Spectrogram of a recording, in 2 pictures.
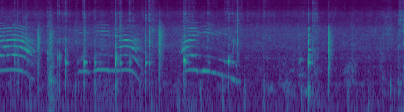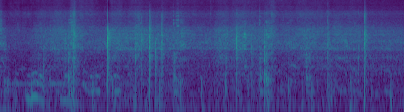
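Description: Mustard paste is added to a hot pan and stirred, giving a rising sizzle and steamy hiss with repeated spoon scrapes; the first few seconds carry short mewing or squeaky tonal calls before the frying sound takes over.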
